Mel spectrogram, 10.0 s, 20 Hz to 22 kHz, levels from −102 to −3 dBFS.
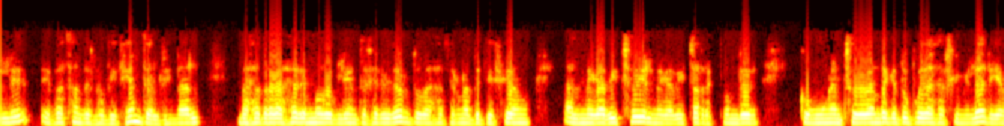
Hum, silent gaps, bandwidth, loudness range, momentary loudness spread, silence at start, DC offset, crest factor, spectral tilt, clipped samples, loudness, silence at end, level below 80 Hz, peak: none; none; 6.8 kHz; 1 LU; 7 LU; 0 s; under 0.1%; 10 dB; -9.5 dB/octave; 1%; -12 LUFS; 0 s; -52 dBFS; 0 dBFS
